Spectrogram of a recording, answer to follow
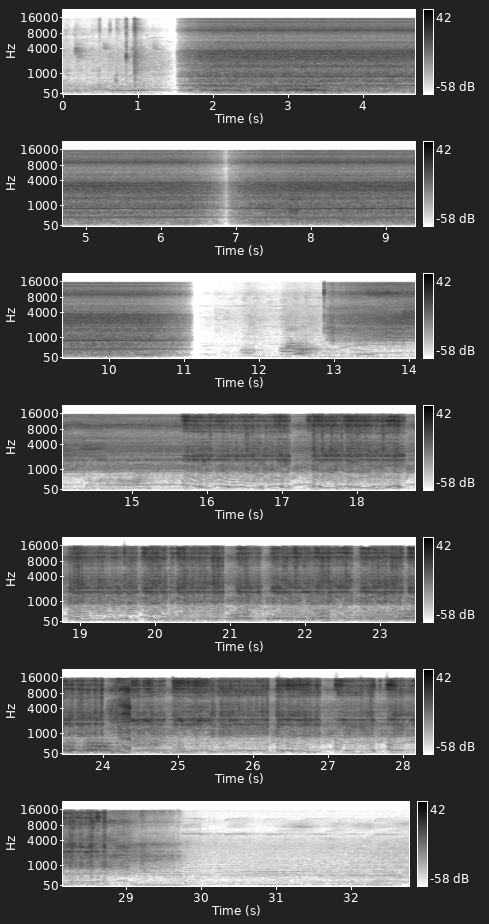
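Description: A small power-tool motor runs steadily for about nine seconds with a short break partway, spinning the rotor block on its shaft. After a pause, a mini rotary tool spins up with a rising whine, and its thin cutting disc grinds slots into the rotor block in short, choppy bursts of cutting.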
